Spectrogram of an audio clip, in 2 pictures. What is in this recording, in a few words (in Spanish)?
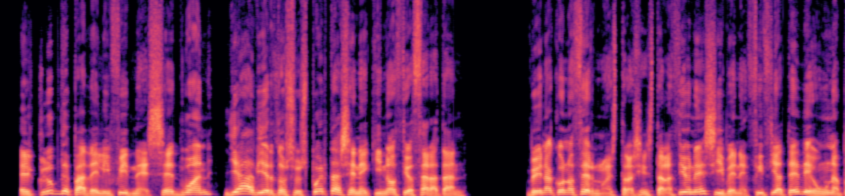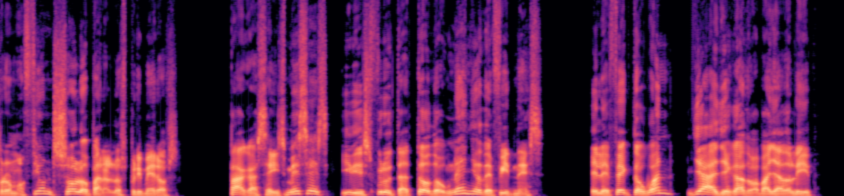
LOCUTOR CUÑA ANIMADA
